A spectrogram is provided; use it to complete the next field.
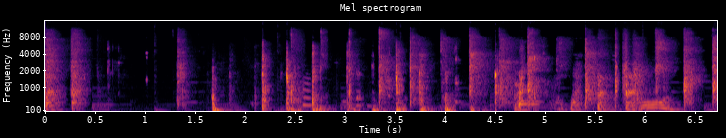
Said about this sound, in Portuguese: vou pedir para que vocês batam palmas, pode ser que e é para bater palma mesmo, pode até abrir o microfone de vocês, tá?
